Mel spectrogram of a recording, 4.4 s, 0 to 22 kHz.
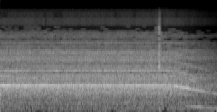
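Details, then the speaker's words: Industrial fan, 65 CFM, 10,000 rpm, in Gecko G540 CNC control box: loud steady high-pitched rush, pitch sliding down as it spins off; loud by design, healthy. "I get questions on that why is it so loud it's moving a lot of air in a very very small format that Pam runs at 10,000 rpm"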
